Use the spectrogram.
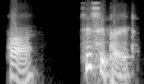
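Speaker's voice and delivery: "Participate" slowly broken up, par... TIS-ipate; stress on second syllable. Shown as a demonstration. Teacher breaking the word up for learners, "Participate" as par, TIS-ipate. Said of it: "The stress is on".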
